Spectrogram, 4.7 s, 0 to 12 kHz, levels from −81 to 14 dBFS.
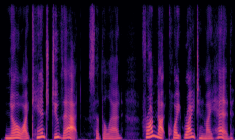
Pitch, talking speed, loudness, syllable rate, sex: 225 Hz, 205 wpm, -20 LUFS, 4.2 syllables/s, female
